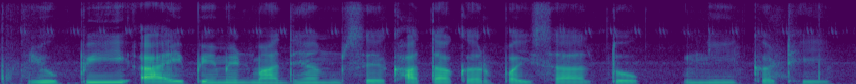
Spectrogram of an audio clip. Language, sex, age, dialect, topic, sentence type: Chhattisgarhi, male, 18-24, Northern/Bhandar, banking, question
